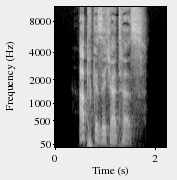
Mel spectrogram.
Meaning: strong/mixed nominative/accusative neuter singular of abgesichert
- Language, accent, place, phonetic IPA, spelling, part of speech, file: German, Germany, Berlin, [ˈapɡəˌzɪçɐtəs], abgesichertes, adjective, De-abgesichertes.ogg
